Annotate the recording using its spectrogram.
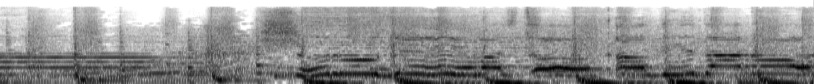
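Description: Dagestani pop song with an ornamented, wavering melody line over a synthesised backing; a noise sweep swells about a second and a half in, after which a deep bass drum comes in, hitting two to three times a second.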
